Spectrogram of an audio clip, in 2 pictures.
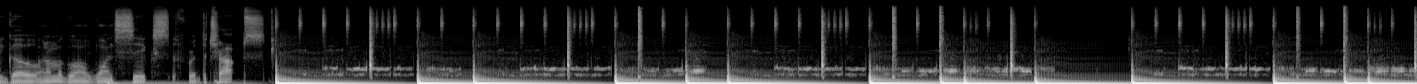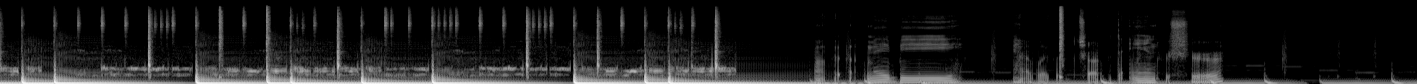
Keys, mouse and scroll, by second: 4.5 space, 9.8 ctrl+click, 10.3 right click, 10.8 ctrl+click, 11.0 alt+scroll down 7, 11.3 space, 12.3 ctrl+click, 12.6 alt+scroll up 1, 13.6 right click, 13.8 ctrl+click, 14.1 alt+scroll up 2, 14.4 space, 15.1 right click, 15.7 ctrl+click, 18.4 right click, 22.5-25.1 scroll up 1, 26.0 alt+click, 27.7 ctrl+alt+click.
